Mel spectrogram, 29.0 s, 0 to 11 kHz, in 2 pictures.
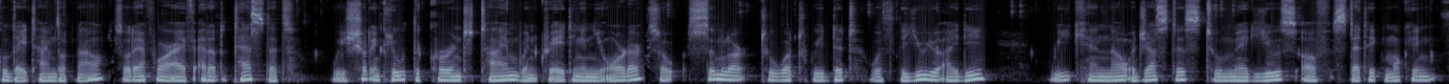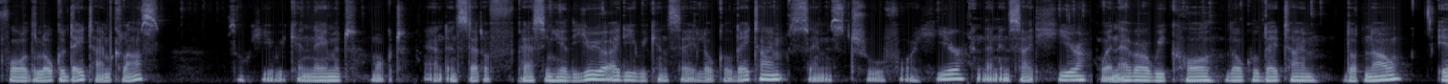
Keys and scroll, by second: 8.0 ctrl+c, 9.2 ctrl+v, 10.5 ctrl+x, 22.4 Return, 24.2 ctrl+v, 26.7 Return.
